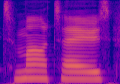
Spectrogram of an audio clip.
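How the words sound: The word is said with a British accent. "I'm from England, so I say tomatoes"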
